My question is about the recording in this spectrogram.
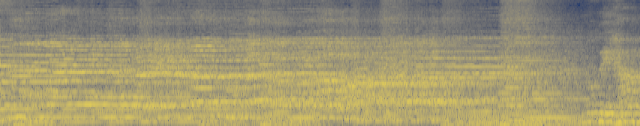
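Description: A man singing into a microphone, with a small orchestra and piano accompanying him. He holds long notes.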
